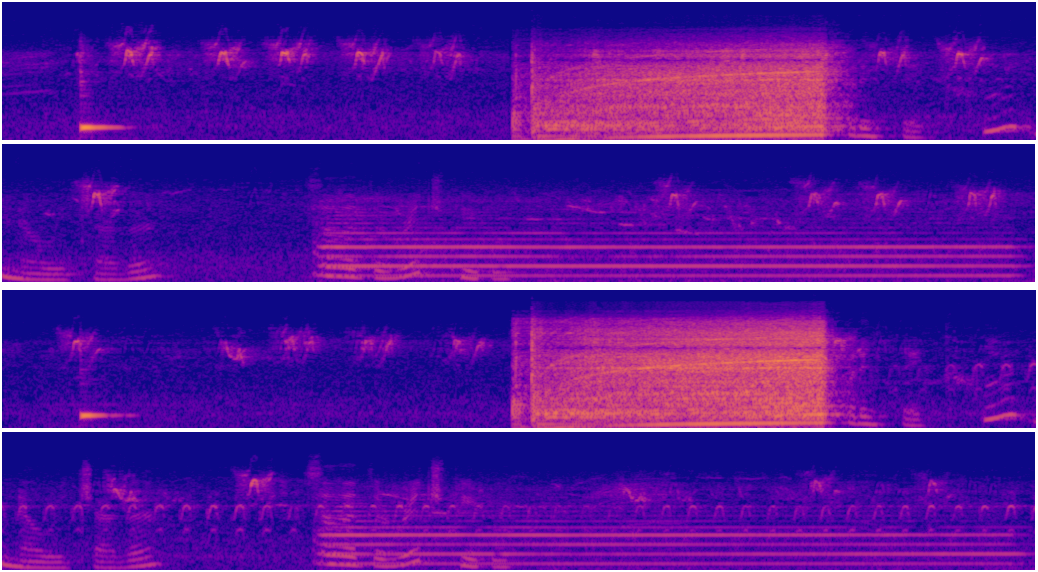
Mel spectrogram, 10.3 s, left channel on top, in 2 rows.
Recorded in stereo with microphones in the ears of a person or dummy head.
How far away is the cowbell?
About 0.7 m.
